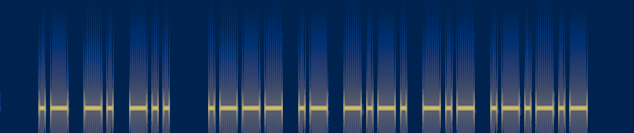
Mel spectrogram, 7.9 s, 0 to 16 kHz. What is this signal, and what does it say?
Morse code, heard as a keyed tone, about 17 wpm, 700 Hz. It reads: AND JACK.
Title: Pangram Challenge v2 - 17wpm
